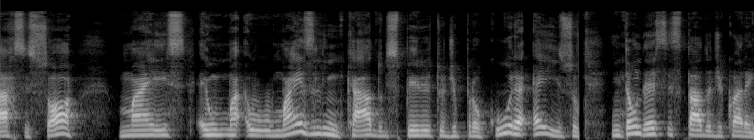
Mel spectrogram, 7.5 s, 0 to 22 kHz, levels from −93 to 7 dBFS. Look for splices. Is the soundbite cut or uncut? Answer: cut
